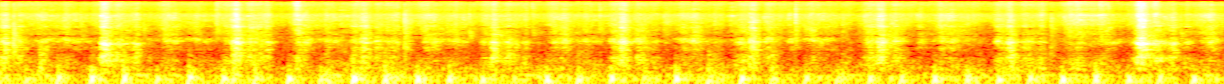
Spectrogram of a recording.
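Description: Feet thump rhythmically on a floor as a man jumps in place.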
